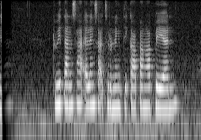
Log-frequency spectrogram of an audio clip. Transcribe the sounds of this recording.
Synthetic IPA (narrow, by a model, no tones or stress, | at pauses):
d̪̥uwit̪ansahḛlɪŋsa̰ʔd̥ʒ̥ɾonɪŋt̪ikapaŋab̥e̤jan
